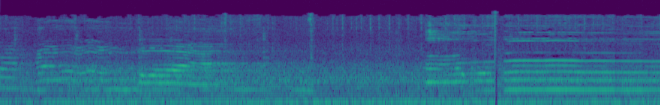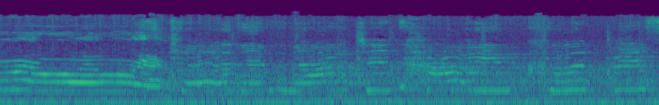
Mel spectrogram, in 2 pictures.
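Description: A dog howls in long, wavering tones that rise and slide downward, singing along to a song playing loudly underneath for the whole stretch.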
